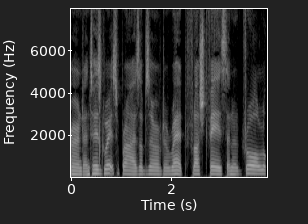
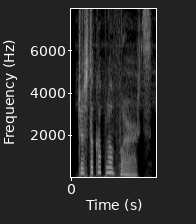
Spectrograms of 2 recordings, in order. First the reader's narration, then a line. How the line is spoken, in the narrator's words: whispered another voice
